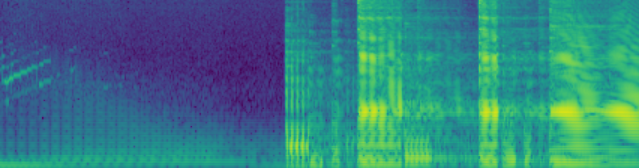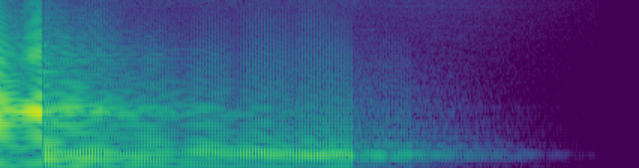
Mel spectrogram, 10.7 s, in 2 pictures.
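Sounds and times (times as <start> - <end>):
musical solo: 2.4 - 9.2.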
